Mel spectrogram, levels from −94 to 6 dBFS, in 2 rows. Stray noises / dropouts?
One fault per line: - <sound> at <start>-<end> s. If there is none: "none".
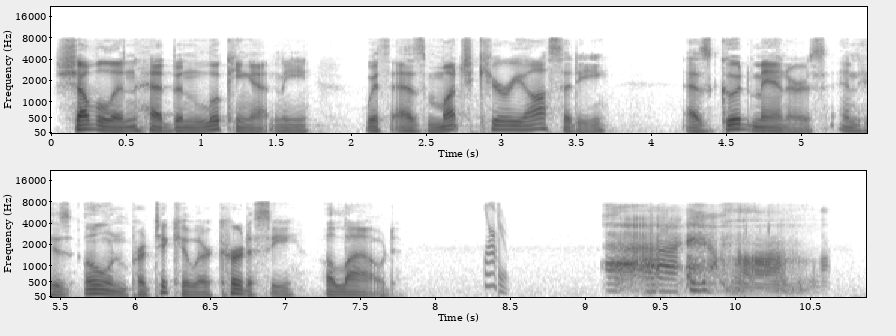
- chirp at 8.3-8.5 s
- throat clearing at 9.1-10.6 s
